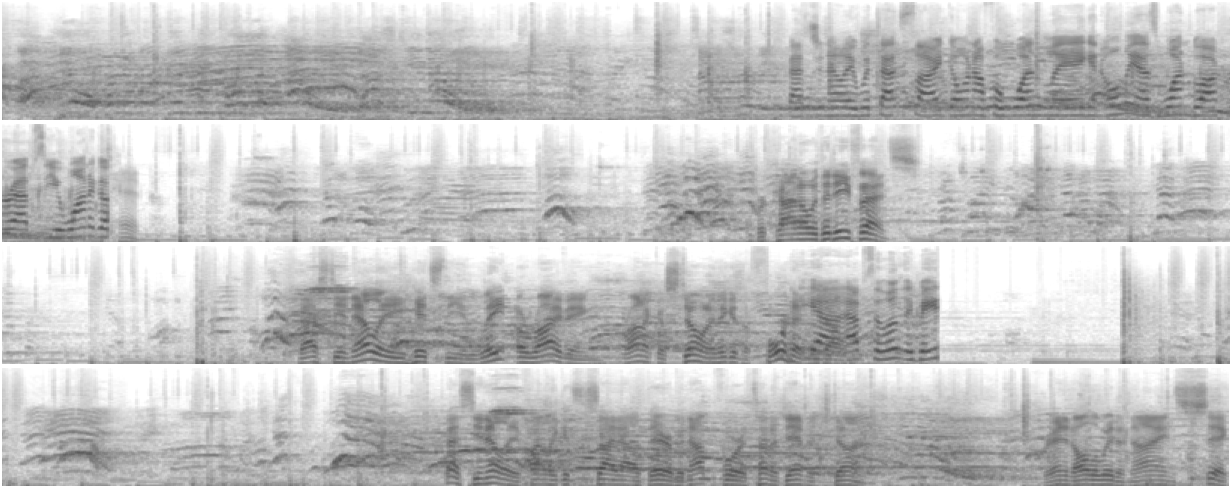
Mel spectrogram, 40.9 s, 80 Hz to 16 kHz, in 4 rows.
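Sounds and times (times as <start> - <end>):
arena music with low beat: 0.0 - 40.9
volleyball slaps: 4.2 - 6.5, 29.8 - 30.9
shoes squeaking on court floor: 15.0 - 15.6, 34.6 - 35.5
volleyball struck with slaps: 29.8 - 30.9.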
